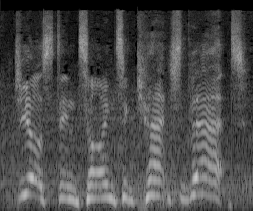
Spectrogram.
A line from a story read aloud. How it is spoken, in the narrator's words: he called out gleefully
